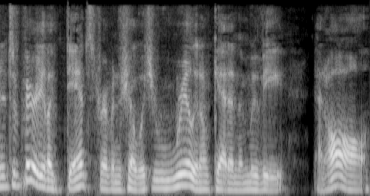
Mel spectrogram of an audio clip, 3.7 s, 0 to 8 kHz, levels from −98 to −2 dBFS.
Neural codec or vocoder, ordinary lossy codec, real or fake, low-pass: codec, 16 kHz, 4.8 kbps, FACodec; AAC, 32 kbps; fake; 7.2 kHz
